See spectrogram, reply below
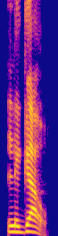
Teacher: la L del portugués al final de las palabras suena como la U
